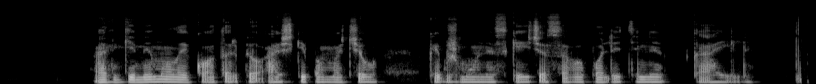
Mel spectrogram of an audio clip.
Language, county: Lithuanian, Vilnius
